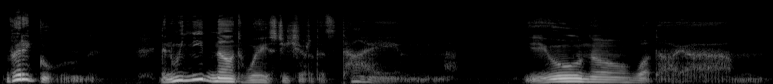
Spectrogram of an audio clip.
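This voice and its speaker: A man voicing a solemn, zealous werewolf cardinal in an ASMR roleplay, speaking formally and deliberately in a breathy, hushed rasp. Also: mid-range voice, very animated, full character voice. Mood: curt, commanding. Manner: formal, deliberate, drawn-out phrasing.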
